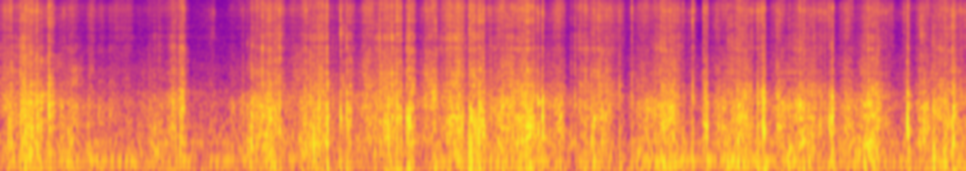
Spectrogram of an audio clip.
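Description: Fingers squeeze a dry rectangular yellow foam sponge with a green nylon abrasive scouring pad while short nails scratch and pick at the pad fibers. The result is a steady stream of dense, close scratching and crackling with sharp bright clicks over a low, constant rumble.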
